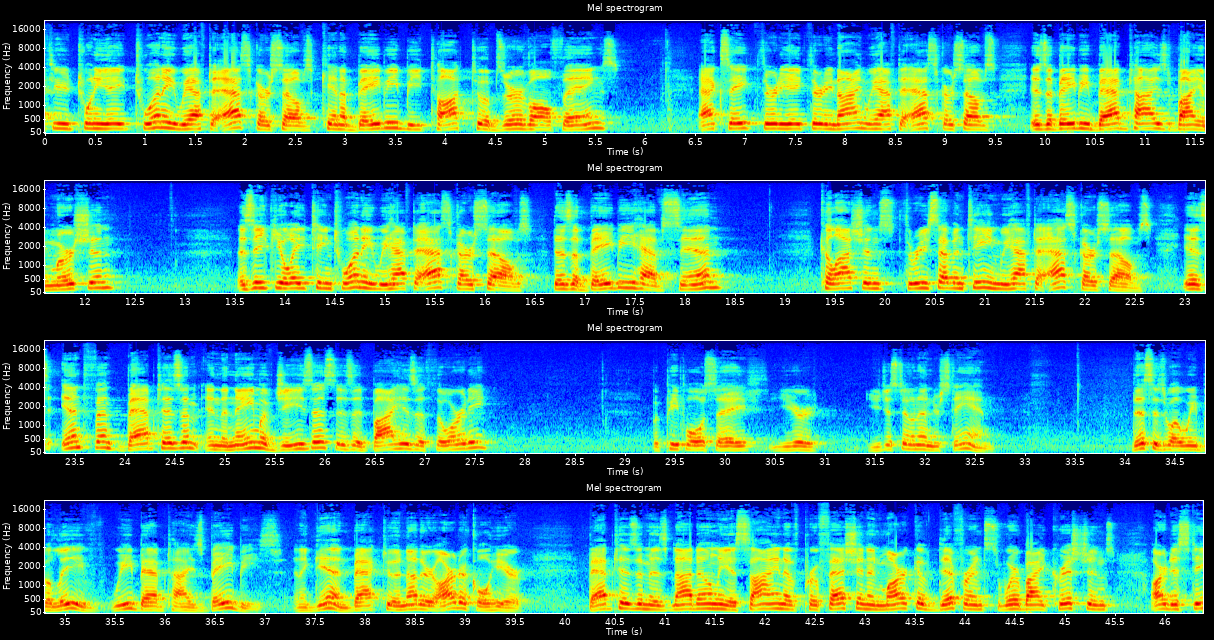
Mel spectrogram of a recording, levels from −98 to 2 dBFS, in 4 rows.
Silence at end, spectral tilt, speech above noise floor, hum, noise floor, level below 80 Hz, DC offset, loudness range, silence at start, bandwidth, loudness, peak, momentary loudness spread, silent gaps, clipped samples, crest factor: 0 s; -5 dB/octave; 34 dB; none; -48 dBFS; -62 dBFS; under 0.1%; 6 LU; 0 s; 14.5 kHz; -14 LUFS; 0 dBFS; 9 LU; none; under 0.1%; 14 dB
